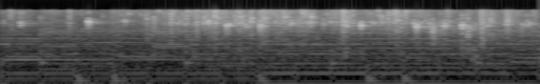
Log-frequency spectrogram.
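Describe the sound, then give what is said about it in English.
Olive oil sizzles steadily in a hot pan, a dense crackling hiss with scattered sharp pops, holding an even moderate loudness throughout with no talking. “Now we're going to get the pan hot, which should be hot. There we go, a little olive oil.”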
